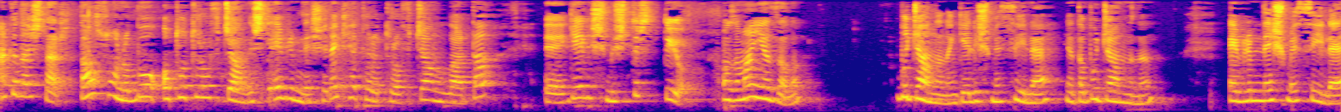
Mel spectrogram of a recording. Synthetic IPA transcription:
aɾkad̪aʃlˠaɾ̥d̪̥aɦaso̞nɾabuʔot̪ʰo̞t̪ʰɾofd͡ʒanlˠɯiʃt̪ʰɛɛvɾimlʲeʃe̞ɾɛchet̪ʰeɾot̪ʰɾofd͡ʒanlˠɯlˠaɾd̪aː | ɟe̞lʲiʃmiʃt̪ʰiɾd̪̥ijo̰o̞zamanjazalˠɯm | bud͡ʒanlˠɯnɯnɟe̞lʲiʃmesijlʲɛjad̪abud͡ʒanlˠɯnɯn | ɛvɾimlʲɛʃmesijlʲɛ

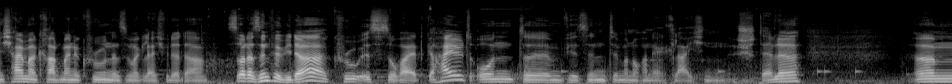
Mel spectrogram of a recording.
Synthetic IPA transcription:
ɪçhaɪləmaːlɡʁaːtmaɪnəkʁ̥uːʊntd̥anzɪntviɐɡlaɪçv̥iːdɐda̰ː | z̥oːɾaːzɪntv̥iːɐviːdɐkʁ̥uːɪstz̥ovaɪtɡ̥əɦaɪltʊntʔɛːmviːɐzɪntʔɪmɐnɔχandeːɐɡla̰ɪçn̩ʃtɛlə | ʔɛːm

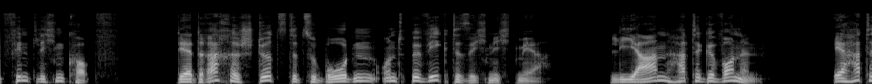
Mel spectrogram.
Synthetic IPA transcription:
fɪntʰlɪçn̩kʰɔ̰pp͡f | d̥eːɐdʁaχəʃtʏɐt͡stət͡suboːdn̩ʊntb̥əveːktəzɪçnɪçtmḛːɐ | liaːnɦatəɡəvɔnən | ʔeːɐɦatə

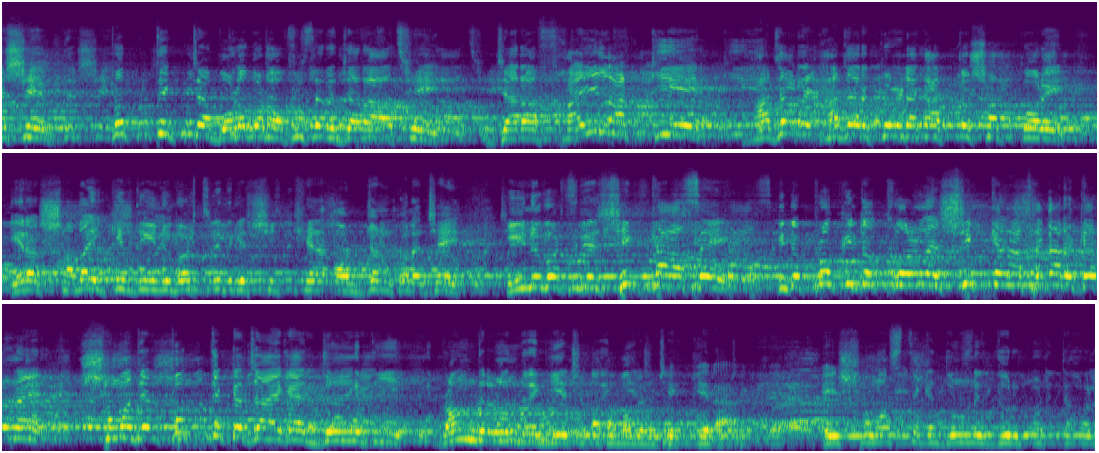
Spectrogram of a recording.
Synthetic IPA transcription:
ʃeɾ | pɾot̪ːekʈabɔɽobɔɽoɔfisaɾd͡ʑaɾaat͡ɕʰe | d͡ʑaɾafʰajlaʈ̚kije | ɦad͡ʑaɾɦad͡ʑaɾkoɾiʈakaak̚t̪ːoʃat̪kɔɾe | eɾaʃɔbajkint̪ujunibʱaɾsiʈid̪ikeʃikʰːeɾɔɾd͡ʑonkoɾet͡ɕʰe | junibʱaɾsiʈiɾʃikʰːaat͡ʃʰe | kint̪upɾokɾit̪̬okoɾeneɾʃikʰːanat̪ʰakaɾkaɾoneʃɔmad͡ʑeɾpɾot̪ːek̚ʈad͡ʑaeɡaed̪uɾnit̪i | ɾɔnd̪ʱeɾɾɔnd̪ɾeɡijet͡ɕʰekɔt̪ʰabɔlend͡ʑeɡeɾa̰ | ejʃɔmod͡ʑt̪ʰeked̪uɾnit̪id̪uɾkoɾt̪eɦol

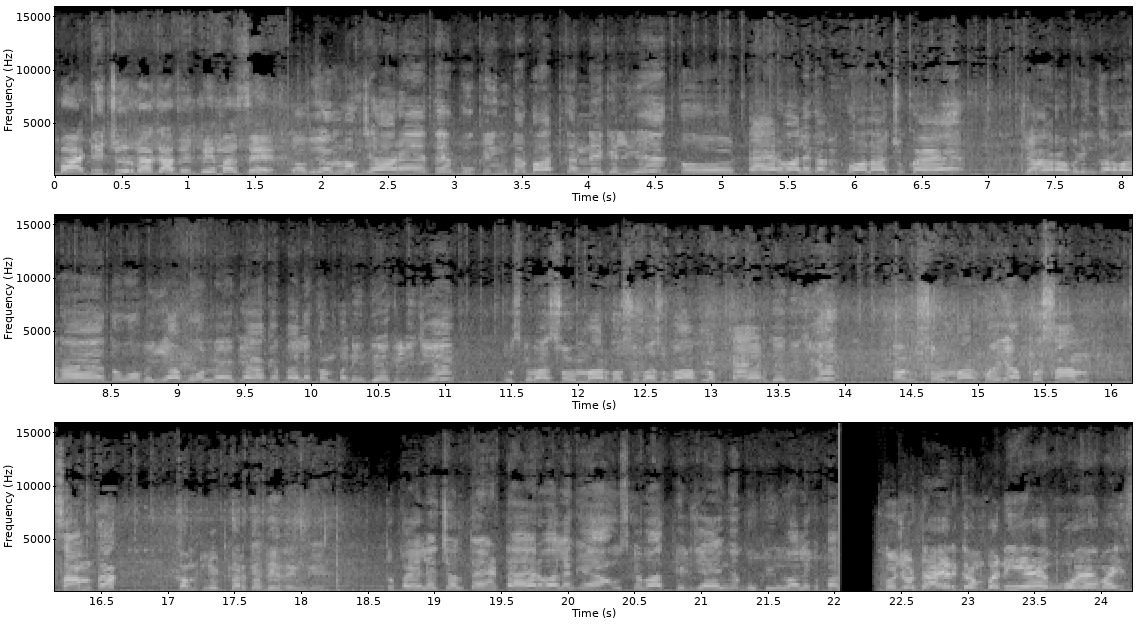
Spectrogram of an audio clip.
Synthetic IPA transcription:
paːʈit͡ʃʊɾmakaːpʰipeːməsɦɛːt̪oɐbʱiɦɐ̃mloːɡd͡ʒaːɾɐɦet̪ʰebʊkɪ̃ŋɡpebaːt̪kɐɾnekeliet̪oːʈaːɪjəɾʋaːlekabʱikɔːlaːt͡ʃʊkaɦɛd͡ʒɐɦãɾɐːbɽɪ̃ŋɡkɐɾʋaːnaɦɛt̪oʋobʱɐjaboːlɾəɦẽkeaːkepɛɦlekɐ̃mpənid̪eːkʰliːd͡ʒieʊskebaːd̪soːmːaːɾkosʊbʱəsʊbʱaaːploːɡ̚ʈaːjəɾd̪eːd̪iːd͡ʒie | t̪oɦɐmsoːmbaːɾkoɦiaːp̚kosaːm | saːmt̪ɐkː | ə̃mpliːʈkɐɾked̪eːd̪ẽːŋɡeːt̪opɛɦlet͡ʃɐlt̪eɦɛ̃ʈaːjəɾʋaːlekeɦãʊskebaːd̪̚pʰɪɾd͡ʒaːẽːŋɡebʊkɪ̃ŋɡʋaːlekepaː | t̪od͡ʒoʈaːjəɾkɐ̃mpəniɦɛʋoɦɛbaːi

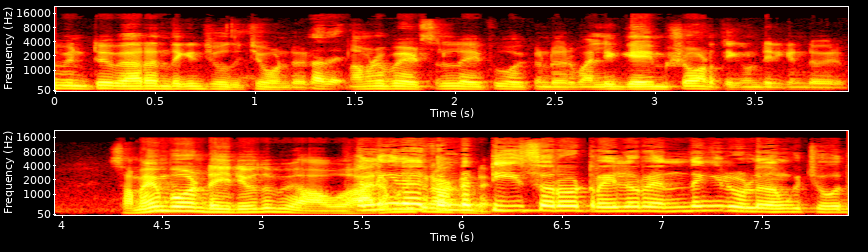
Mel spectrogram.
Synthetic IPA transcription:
ʋintːɨʋe̞ːrend̪eŋɡilumt͡ɕo̞ːd̪it͡ɕːɨkoɳɖɨʋɐɾuɐmðenɐmːɐɽepeːɖsɐlilɐjpːɨpoːjikʲːo̞ɳɖɨʋɐɾumʋɐlijɐɡejmʂo̞ːɐɽɐt̪ːikʲːo̞ɳɖiɾikʲːeɳɖɨʋɐɾum | sɐmɐjɐmpoːɣɐɳɖejiɾiɐðɨa̰ɐlːeŋɡilaːkːɐɳɖɐɖʈiːsɐro̞ːʈrɐjlɐre̞nd̪eŋɡilmuɭːɐnɐmukːɨt͡ɕo̞ːd̪i

